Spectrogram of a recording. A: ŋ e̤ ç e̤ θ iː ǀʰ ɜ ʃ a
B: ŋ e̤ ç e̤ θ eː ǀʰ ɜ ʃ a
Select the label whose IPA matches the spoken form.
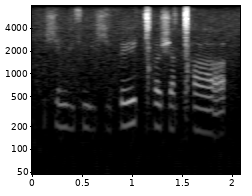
B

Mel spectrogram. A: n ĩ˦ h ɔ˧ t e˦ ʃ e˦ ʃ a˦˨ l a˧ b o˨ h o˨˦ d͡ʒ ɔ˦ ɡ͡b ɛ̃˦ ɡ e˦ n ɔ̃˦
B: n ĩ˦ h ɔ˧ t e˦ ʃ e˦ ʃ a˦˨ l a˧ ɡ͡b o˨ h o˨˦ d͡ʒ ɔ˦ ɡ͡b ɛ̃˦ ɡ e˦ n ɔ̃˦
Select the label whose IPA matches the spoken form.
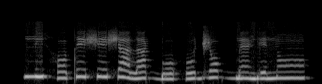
B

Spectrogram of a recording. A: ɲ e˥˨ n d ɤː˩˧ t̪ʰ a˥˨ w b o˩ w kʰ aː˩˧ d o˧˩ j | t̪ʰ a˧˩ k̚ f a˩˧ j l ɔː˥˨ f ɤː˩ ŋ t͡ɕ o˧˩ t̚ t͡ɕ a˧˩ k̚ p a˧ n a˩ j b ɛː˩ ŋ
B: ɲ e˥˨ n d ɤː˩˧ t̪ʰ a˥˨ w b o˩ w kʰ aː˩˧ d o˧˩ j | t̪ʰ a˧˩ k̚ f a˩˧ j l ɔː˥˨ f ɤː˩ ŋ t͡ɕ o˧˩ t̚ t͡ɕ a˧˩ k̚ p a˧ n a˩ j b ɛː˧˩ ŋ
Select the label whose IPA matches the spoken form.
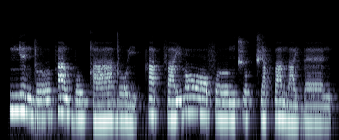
A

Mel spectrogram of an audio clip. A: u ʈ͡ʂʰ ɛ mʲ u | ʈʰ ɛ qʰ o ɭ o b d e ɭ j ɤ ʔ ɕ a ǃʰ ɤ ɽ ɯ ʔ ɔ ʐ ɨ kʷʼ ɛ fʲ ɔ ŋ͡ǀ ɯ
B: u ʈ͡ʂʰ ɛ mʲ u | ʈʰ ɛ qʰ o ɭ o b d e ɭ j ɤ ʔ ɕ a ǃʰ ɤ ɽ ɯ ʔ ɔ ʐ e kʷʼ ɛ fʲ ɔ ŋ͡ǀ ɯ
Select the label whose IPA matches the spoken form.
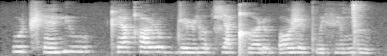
B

